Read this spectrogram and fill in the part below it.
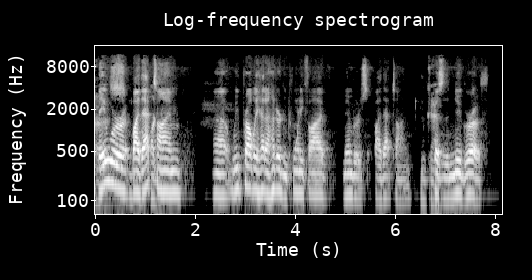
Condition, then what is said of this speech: None; typical speech.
